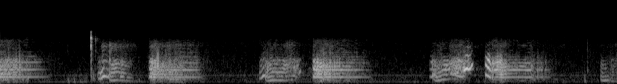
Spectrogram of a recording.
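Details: Sleeping animal snoring: paired buzzing, tonal snores on breathing in and out, repeating about every 1.7 seconds.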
